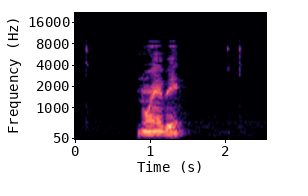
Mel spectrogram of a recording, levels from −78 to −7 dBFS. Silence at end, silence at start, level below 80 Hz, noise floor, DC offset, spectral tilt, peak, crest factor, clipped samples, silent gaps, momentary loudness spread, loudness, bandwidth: 1.15 s; 0.85 s; -72 dBFS; -73 dBFS; under 0.1%; -5.5 dB/octave; -8 dBFS; 20 dB; under 0.1%; none; 24 LU; -23 LUFS; 9.2 kHz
